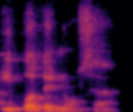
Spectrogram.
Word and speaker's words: hipotenusa: vamos a llamar la hipotenusa piensen que es la manera de determinar dónde va la hipotenusa como la h es muda ustedes no la van a pronunciar donde está la r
